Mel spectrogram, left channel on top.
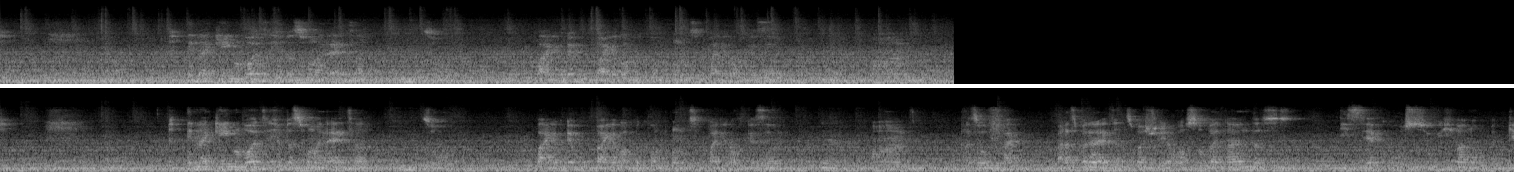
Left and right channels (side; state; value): left; drops out; at 9.6 s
